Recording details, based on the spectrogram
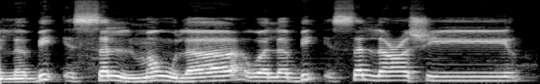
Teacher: यहाँ पर देखें हमज़ा साकिना है, इसको झटका देकर पढ़ेंगे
